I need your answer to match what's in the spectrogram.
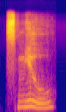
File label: "smew", Indian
